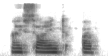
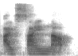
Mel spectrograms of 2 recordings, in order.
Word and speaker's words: signed up: I signed up. Nah, itu masih putus-putus cara bacanya. I signed up. Lebih fatal lagi kalau kamu bilang I sign up. Ini I signed up.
